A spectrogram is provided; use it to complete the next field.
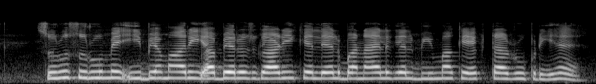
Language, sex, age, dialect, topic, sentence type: Maithili, female, 18-24, Bajjika, banking, statement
